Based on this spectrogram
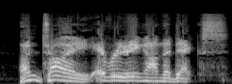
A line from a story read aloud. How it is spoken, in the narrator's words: shouted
